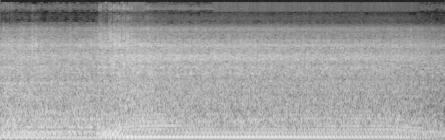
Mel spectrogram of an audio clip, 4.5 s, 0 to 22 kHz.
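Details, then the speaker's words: Craftsman T3000 LT riding mower (917.203900) after deck belt replacement (532429636), PTO engaged and blades running. Steady engine drone under deck load, no squeal, smoke or vibration. Normal running. "Blades work, no screeching, no smoke, no vibration, everything sounds really good."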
